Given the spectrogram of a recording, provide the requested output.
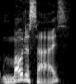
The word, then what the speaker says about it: Moticise: I know that you have a special term that you're using for it called modicize. Did I say that correctly? – You did. That was good.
